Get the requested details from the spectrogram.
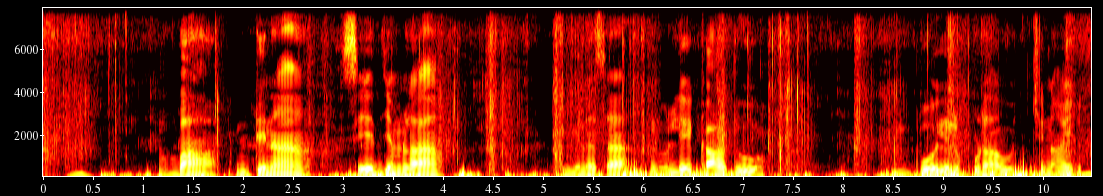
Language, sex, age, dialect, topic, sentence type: Telugu, male, 56-60, Southern, agriculture, statement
